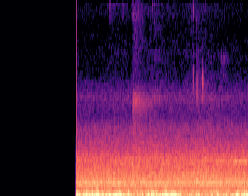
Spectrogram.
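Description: Silence for under a second, then a steady rumbling, fluttering noise of moving air buffeting the microphone, typical of a fan's draught blowing across it.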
